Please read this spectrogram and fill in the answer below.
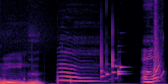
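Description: A cartoon character's voice moaning, sliding steeply down in pitch, followed by a longer wail that sinks slowly.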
